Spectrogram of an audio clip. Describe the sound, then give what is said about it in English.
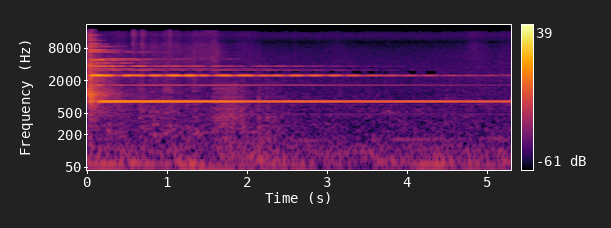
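A single church bell is struck once before a morning worship service, its clear, ringing tone lingering and slowly fading over several seconds in quiet, with no talking. “After the ringing of a bell and the moment of silence, we'll begin our worship this morning.”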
